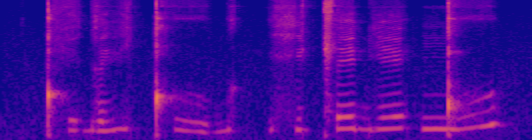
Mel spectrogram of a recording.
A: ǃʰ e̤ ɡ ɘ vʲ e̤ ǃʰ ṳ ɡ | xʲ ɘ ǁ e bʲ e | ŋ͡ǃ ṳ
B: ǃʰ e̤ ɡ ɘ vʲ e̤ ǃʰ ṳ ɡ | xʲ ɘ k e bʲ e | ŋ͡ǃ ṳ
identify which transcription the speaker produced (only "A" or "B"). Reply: A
